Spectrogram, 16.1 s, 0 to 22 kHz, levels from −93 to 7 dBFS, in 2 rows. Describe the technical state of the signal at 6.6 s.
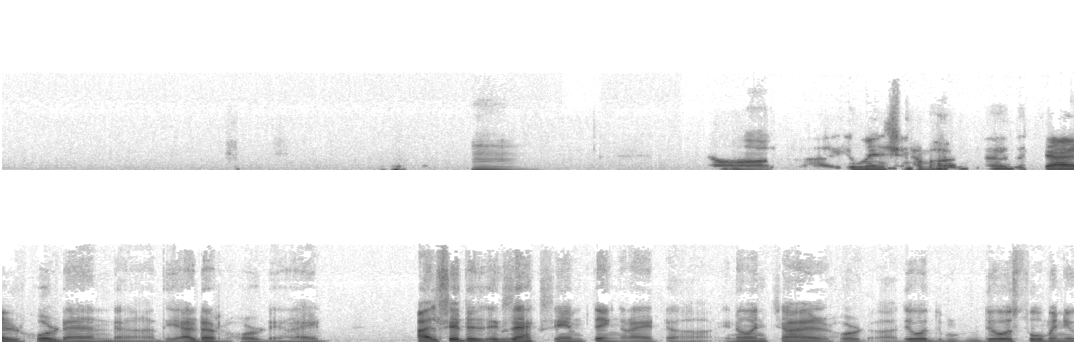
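At 6.6 s the talker is caught in speech suppressed in double talk, running from 5.76 to 6.9 s. The level sinks by as much as about 25 dB, likely because the echo canceller could not separate the near talker from the loudspeaker echo and attenuated both. Unlike a plain dropout, the voice dips and thins rather than vanishing cleanly.

Just after that moment, from 6.65 to 6.83 s, the other side's voice leaks through at roughly 10 dB below the talker. The likely cause is loudspeaker sound the canceller failed to remove from the microphone. It is a second voice layered in, not a muffling of the talker's own voice.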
